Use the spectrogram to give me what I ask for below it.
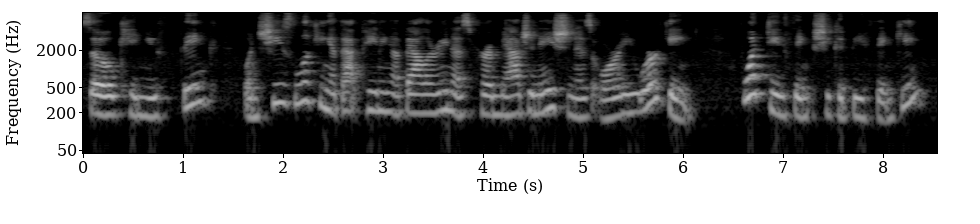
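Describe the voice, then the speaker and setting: At a moderate pace and medium pitch, a woman reads a picture book to small children with animation and a slightly bright tone. Teacher-like, she stops to explain things and ask prompting questions during the expressive read-aloud.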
